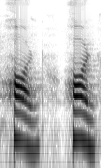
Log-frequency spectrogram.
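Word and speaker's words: horn: हॉर्न। एच को हम है प्रोनाउंस कर रहे हैं, एच को है। और एन का न बन रहा है, एन को हम न पढ़ते हैं।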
